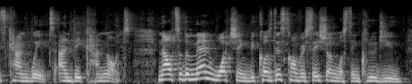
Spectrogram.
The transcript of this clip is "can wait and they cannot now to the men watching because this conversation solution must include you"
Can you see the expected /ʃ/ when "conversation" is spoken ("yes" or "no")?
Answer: no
